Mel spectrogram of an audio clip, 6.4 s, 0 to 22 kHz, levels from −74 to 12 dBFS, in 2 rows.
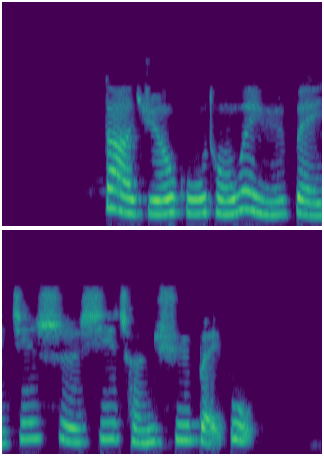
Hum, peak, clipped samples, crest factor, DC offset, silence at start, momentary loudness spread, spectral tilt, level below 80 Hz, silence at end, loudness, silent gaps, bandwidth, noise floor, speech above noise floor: none; -2 dBFS; under 0.1%; 16 dB; under 0.1%; 1.05 s; 6 LU; -2.5 dB/octave; -66 dBFS; 0.7 s; -17 LUFS; none; 7.8 kHz; -74 dBFS; 58 dB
